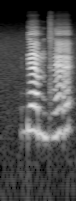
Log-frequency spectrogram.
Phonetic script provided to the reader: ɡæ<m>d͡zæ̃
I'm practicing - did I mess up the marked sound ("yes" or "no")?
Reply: no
